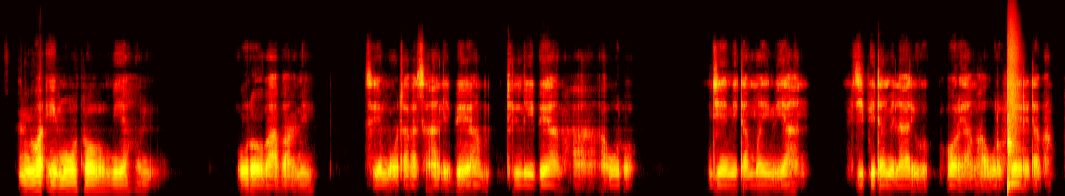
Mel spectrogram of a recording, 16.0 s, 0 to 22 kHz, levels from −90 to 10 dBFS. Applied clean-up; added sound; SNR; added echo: none; Snare drum; -3 dB; none.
